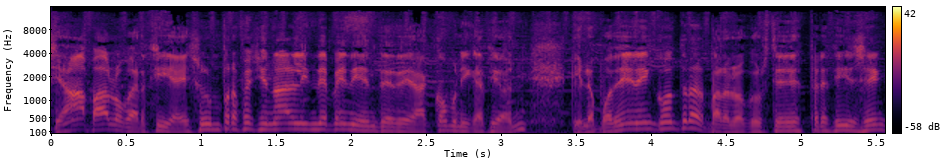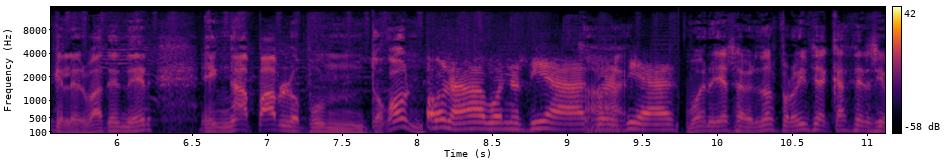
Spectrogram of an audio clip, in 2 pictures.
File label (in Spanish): entrevista radio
